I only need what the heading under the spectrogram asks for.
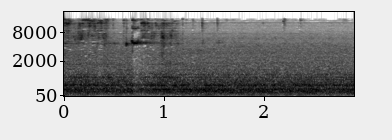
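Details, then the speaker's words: CNC HSD spindle electric cooling fan, mounted on top of the spindle: a steady hum with faint, irregular high squeaks and chirps as the fan struggles, then stops; lubrication failed, fan replaced. "don't know if you can hear it tweaking squeaking see it stopped again"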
